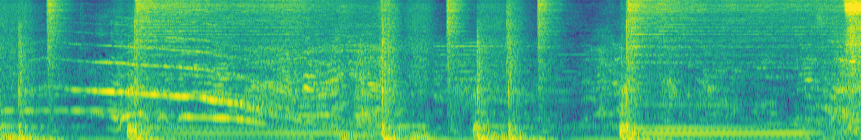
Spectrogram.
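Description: Live rock band playing: heavy drum-kit hits about once a second over held bass guitar notes, with higher notes gliding downward in pitch over the first couple of seconds.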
